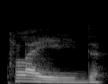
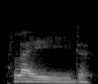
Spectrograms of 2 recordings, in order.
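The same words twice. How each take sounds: No difference in how they are said.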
